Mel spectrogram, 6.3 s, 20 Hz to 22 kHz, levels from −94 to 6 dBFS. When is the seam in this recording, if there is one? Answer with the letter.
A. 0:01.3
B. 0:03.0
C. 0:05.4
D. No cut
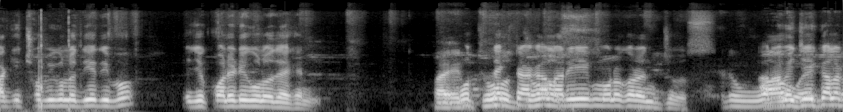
D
